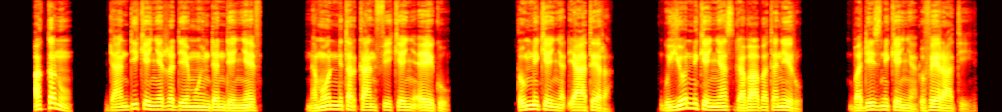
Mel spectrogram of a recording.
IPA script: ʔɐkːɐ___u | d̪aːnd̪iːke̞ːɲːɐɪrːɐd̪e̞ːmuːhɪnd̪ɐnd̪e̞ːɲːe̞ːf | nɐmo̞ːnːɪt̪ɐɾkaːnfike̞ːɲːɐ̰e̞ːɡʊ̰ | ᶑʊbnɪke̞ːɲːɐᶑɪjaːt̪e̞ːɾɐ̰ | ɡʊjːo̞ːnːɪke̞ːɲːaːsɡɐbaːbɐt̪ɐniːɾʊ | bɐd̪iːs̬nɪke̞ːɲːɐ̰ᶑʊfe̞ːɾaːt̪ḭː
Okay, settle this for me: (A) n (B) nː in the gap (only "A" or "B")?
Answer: A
